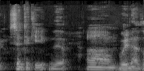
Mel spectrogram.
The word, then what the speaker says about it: Syntyche: Euodia and Syntyche. Syntyche. Yeah. We didn't have to look up how to pronounce that.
